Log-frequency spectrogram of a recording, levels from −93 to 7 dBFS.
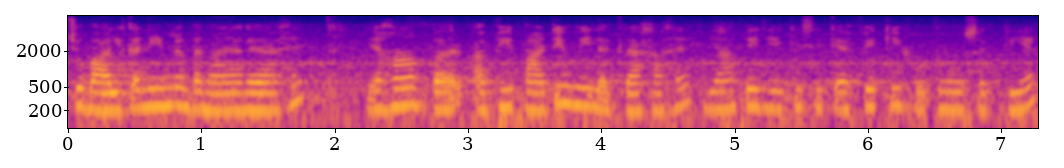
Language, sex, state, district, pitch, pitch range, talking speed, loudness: Hindi, female, Rajasthan, Bikaner, 210 Hz, 200-235 Hz, 200 wpm, -18 LUFS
